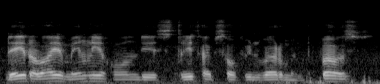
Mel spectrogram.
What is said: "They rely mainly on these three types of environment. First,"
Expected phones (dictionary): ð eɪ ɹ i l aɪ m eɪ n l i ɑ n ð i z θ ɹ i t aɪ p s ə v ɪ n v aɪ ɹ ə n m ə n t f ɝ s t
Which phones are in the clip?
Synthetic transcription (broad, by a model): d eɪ ɹ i l aɪ m eɪ n l i ɑ n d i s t ɹ i t aɪ p s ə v ɪ n v aɪ ɹ ə n m ə n t f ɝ s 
